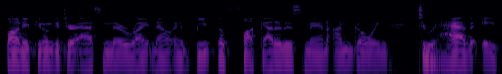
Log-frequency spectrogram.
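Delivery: low threat. Acted. Threatening a character to act.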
